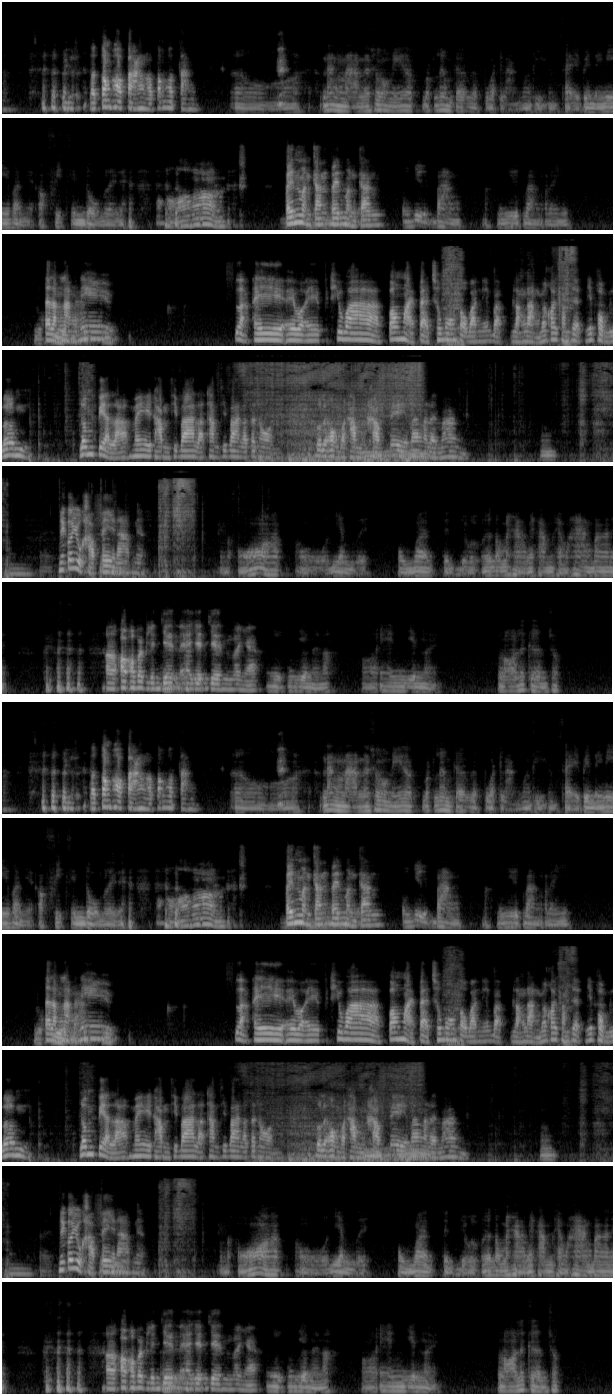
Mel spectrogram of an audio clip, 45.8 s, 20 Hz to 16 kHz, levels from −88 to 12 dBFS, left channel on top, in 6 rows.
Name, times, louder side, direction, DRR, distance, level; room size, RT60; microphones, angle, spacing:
voice 1, 0.0-1.1 2.8-9.9 10.4-10.6 11.1-12.1 12.6-13.4 13.6-14.7 15.7-16.7 22.7-22.8 27.4-28.3 29.6-29.8 31.0-31.2 31.6-32.2 33.2-35.1 35.5-38.3 38.7-39.5 40.2-40.6 41.5-42.4 42.7-43.7 44.4-45.1, right 2 dB, 80° right, 0.9 m, -41 dB
voice 2, 1.2-2.4 3.4-3.6 9.7-10.4 11.2-12.4 15.8-16.7 18.2-23.3 23.9-26.4 26.8-28.7 30.6-30.9 31.3-32.3 39.5-41.4, left 1 dB, 10° left, 0.5 m, -30 dB
sound 1, 20.3-33.9, left 7 dB, 50° left, 0.7 m, -44 dB
4.6 x 2.9 x 3.1 m
head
